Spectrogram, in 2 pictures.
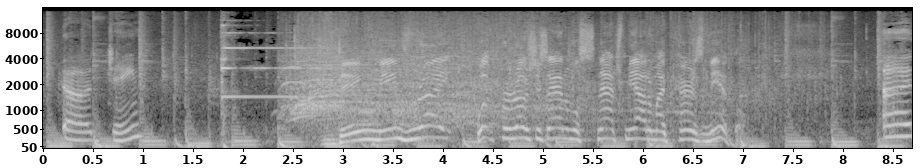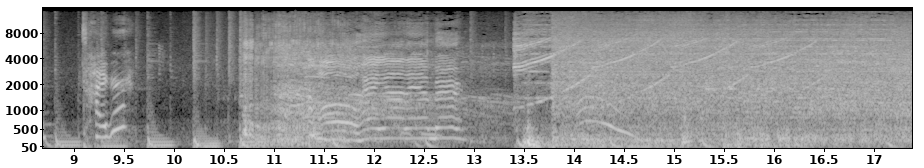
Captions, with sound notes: - UH, JANE? ding! - "DING" MEANS RIGHT. WHAT FEROCIOUS ANIMAL SNATCHED ME OUT OF MY PARENT'S VEHICLE? - A TIGER? [farting noise] - OH, HANG ON, AMBER. OH!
